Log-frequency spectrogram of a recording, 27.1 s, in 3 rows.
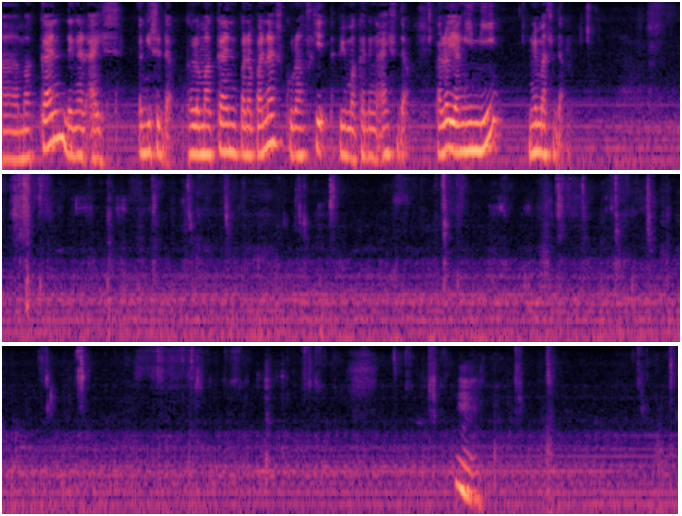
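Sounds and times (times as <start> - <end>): low background hum: 0.0 - 27.0
soft chewing and mouth sounds: 6.8 - 27.0.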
